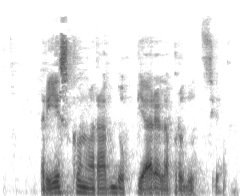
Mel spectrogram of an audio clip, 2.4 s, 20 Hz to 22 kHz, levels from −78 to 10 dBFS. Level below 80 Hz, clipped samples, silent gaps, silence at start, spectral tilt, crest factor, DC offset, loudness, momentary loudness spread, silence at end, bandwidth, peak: -44 dBFS; under 0.1%; none; 0.4 s; -4.5 dB/octave; 18 dB; under 0.1%; -17 LUFS; 11 LU; 0.2 s; 15.5 kHz; 0 dBFS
